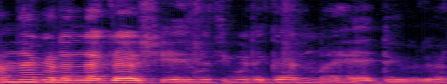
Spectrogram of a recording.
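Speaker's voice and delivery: put-on, very quiet, low, smooth delivery. Speaker acts out a line another man says, imitating a smooth delivery. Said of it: "trying to say it all smooth".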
